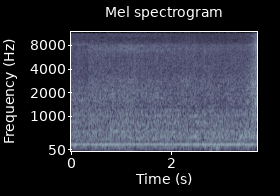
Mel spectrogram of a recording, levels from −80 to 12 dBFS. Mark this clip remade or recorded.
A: recorded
